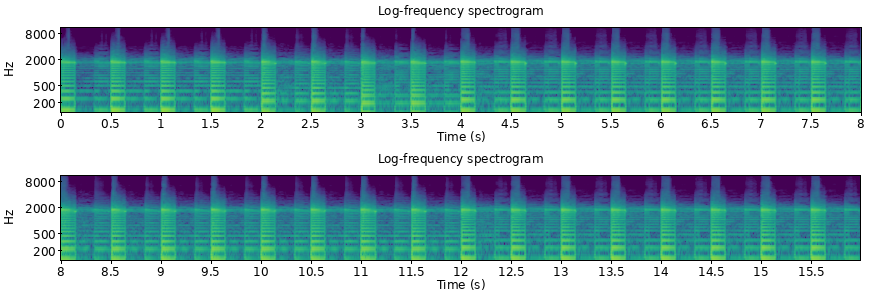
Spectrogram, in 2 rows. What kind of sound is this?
Intro-Synth 2
This is the intro-Synth that you need, if you wanna create or mix the electro-track "Happy Siren". This Synth fits to the intro-bassline and the intro-synth_1!!!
